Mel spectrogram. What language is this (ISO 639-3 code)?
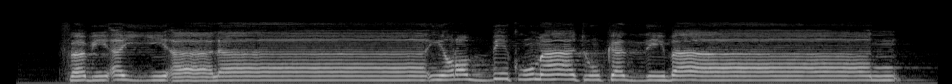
ara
